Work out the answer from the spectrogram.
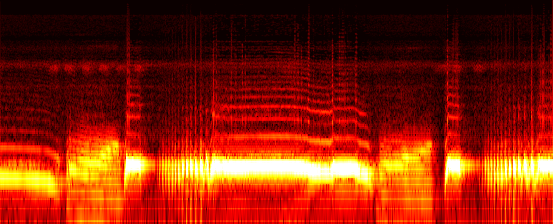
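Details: Pelung Barbary dove in strong song, played to coax other doves into calling: a low sliding note, a buzzy descending slur, a pulsing roll leading into a long level hoot, another buzzy slur, then short rolling coos.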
